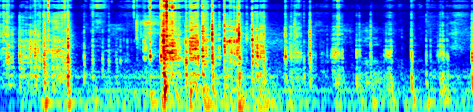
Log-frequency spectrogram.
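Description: Plastic Schleich toy horse figures tapping and clicking irregularly on a gritty toy arena floor as they are walked by hand, with a louder stretch of handling noise about two and a half seconds in.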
